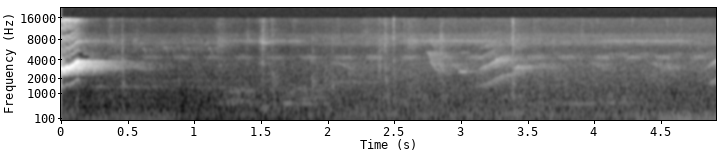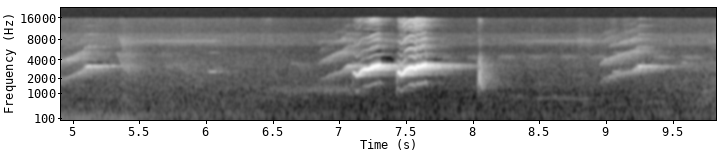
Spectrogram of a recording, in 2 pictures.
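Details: Sooty-headed bulbul, a captive male, opens with a loud whistled note, adds scattered soft chirps, then a strong paired bubbling phrase near the seventh second and a final quiet whistle.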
